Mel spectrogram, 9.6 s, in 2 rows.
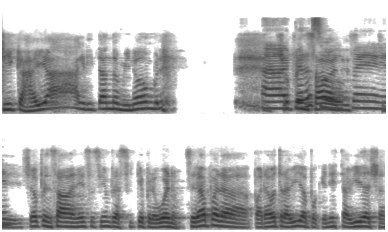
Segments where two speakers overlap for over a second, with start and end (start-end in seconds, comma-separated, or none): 3.4-5.0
